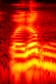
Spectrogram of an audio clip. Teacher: huruf dhad itu keluarnya dari pinggir lidah maupun yang kanan ataupun yang kiri atau dua-duanya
